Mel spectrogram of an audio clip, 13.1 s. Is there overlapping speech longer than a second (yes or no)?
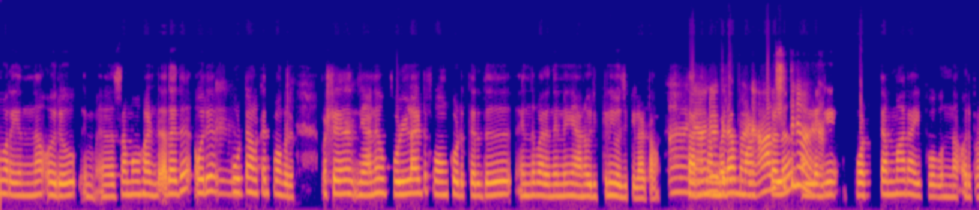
yes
